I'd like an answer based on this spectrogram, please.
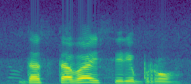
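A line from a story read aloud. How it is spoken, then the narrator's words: Muffled reply. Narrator (Russian): Кирилл только глухо отмолвил жене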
